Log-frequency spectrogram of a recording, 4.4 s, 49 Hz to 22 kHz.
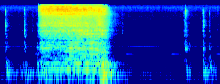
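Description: A power tool tightens screws during an LED headlight conversion on a 2017-2019 Ford Super Duty truck: one whirring burst of just over a second up close, then a few small clicks and taps.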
